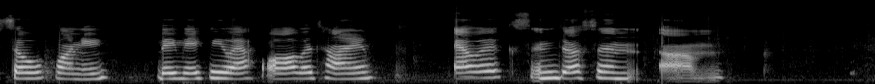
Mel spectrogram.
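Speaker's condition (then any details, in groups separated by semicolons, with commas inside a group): Cerebral palsy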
